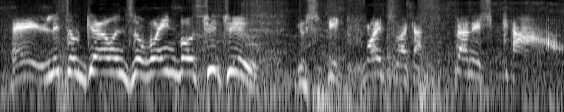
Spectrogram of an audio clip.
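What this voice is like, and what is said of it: Unconvincing put-on French accent. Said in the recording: “the French accent was not convincing”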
